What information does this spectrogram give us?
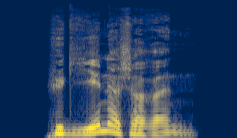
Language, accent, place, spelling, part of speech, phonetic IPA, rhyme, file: German, Germany, Berlin, hygienischeren, adjective, [hyˈɡi̯eːnɪʃəʁən], -eːnɪʃəʁən, De-hygienischeren.ogg
- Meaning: inflection of hygienisch: 1. strong genitive masculine/neuter singular comparative degree 2. weak/mixed genitive/dative all-gender singular comparative degree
